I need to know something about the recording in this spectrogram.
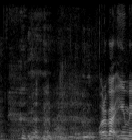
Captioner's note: everyone laughs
